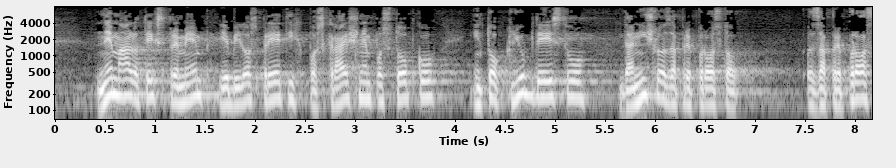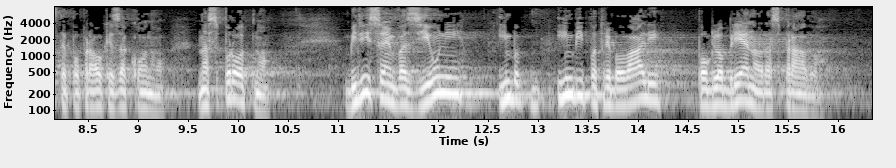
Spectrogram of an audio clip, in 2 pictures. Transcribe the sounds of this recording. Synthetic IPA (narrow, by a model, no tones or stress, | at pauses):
nɛmaːlɔt̪eːxspɾɛmempjɛbiloːspɾɛjeːt̪ixpɔskɾajʃnɛmpɔst̪oːpkuint̪oːklʲjubd̪ɛjst̪ʋu | d̪aniʃloz | zapɾɛpɾɔst̪ɛpɔpɾawkɛzakʰoːnɔw | naspɾoːt̪nɔ | bilisɔinʋaziwni | inbipɔt̪ɾɛbɔʋaːlipɔɡlɔbljɛːnɔɾaspɾaːʋɔ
